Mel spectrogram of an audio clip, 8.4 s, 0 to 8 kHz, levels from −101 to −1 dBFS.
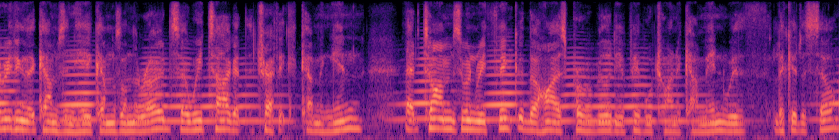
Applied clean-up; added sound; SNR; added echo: none; Brass instrument; 6 dB; none.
